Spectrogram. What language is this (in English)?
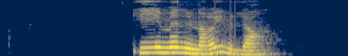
Kabyle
